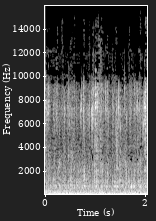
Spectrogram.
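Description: Faint fine crackling and bubbling of a cabbage and green-lentil stew simmering in a frying pan as its glass lid comes off.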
